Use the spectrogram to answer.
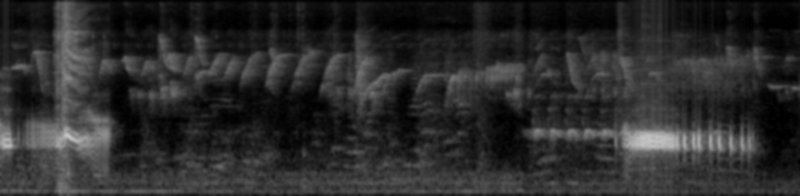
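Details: Local zebra dove lure song to provoke answers from other doves: a loud knock and brief coo, faint high twittering from other birds, then a steady low purring trill ending in a run of quick pulsed coos.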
